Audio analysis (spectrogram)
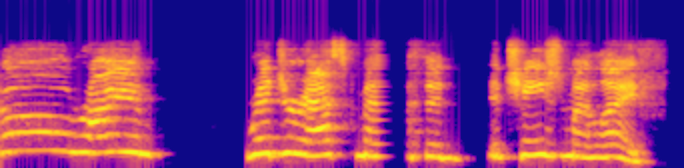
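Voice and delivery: very high, starstruck, gushing superfan voice. Describing fans messaging a man on LinkedIn, imitating a gushing fan. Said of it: "can we do the rest of the podcast in that voice?".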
